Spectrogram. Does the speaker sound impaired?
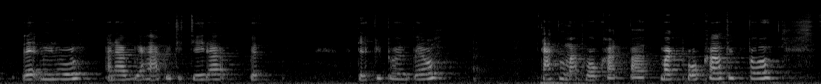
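Yes: profound deafness; cochlear implant two years ago, now hears many previously unheard sounds.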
